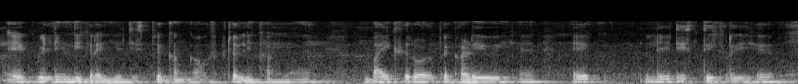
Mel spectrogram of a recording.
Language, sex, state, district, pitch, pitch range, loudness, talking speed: Hindi, male, Bihar, Saharsa, 105 Hz, 100-115 Hz, -16 LUFS, 175 wpm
